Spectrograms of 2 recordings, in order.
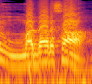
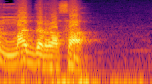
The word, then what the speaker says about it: مدرسہ: ہے بلکہ مصطفیٰ ہے۔ اچھا لوگ پڑھتے ہیں مدرسہ، مدرسہ نہیں، یہ ہے مدرسہ، مدرسہ، لوگ اسے مدرسہ کہتے ہیں۔ غلطی، غلطی نہیں ہے،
